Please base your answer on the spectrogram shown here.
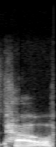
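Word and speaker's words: Pau: for was how selectors pow how do you say that uh po and then the team the team name is uh section palo yeah that's it everyone just calls it poe okay so what was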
